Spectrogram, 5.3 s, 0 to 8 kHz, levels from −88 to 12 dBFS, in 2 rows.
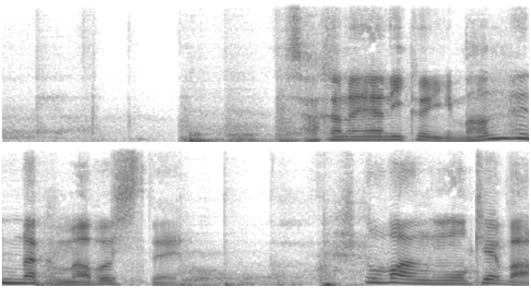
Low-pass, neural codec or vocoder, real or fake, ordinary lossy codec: none; codec, 16 kHz, 0.8 kbps, ZipCodec; fake; none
